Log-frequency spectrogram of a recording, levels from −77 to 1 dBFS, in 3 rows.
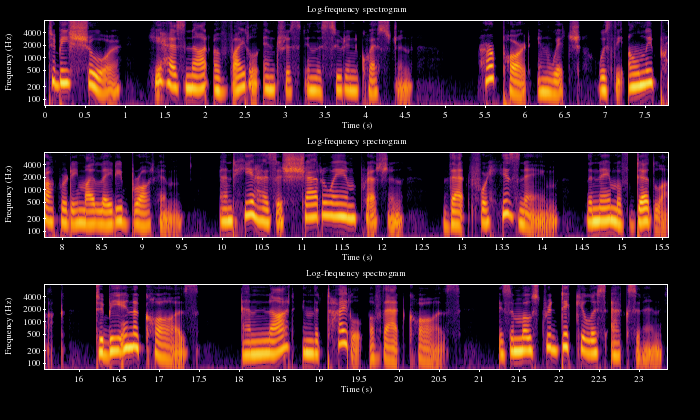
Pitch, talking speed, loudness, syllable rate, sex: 185 Hz, 145 wpm, -18 LUFS, 4.1 syllables/s, female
